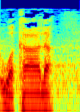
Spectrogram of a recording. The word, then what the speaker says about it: وكالة: إذن الوكالة وهي تنطق بفتح الواو وكسرها يقال وكالة ووكالة، أي بالفتح وبالكسر وكلاهما صحيح،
